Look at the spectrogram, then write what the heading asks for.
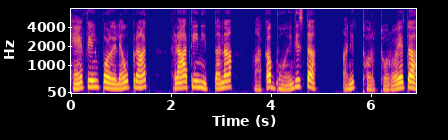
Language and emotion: Goan Konkani, fearful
